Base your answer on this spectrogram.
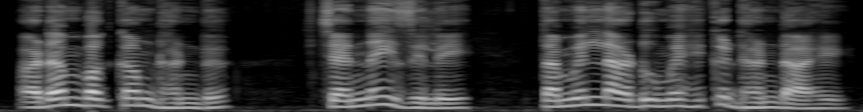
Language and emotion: Sindhi, neutral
